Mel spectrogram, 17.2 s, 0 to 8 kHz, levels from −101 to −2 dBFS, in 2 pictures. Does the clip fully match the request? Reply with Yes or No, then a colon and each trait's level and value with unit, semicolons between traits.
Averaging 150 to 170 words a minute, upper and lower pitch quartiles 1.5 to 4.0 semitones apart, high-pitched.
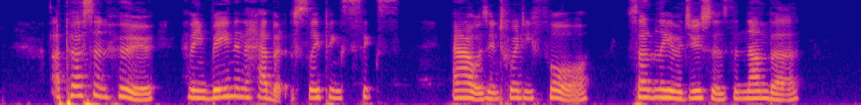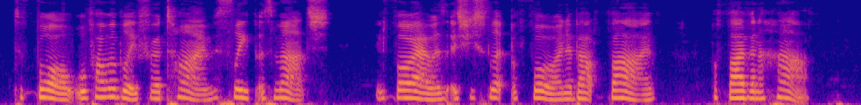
Yes: average, 155 wpm; narrow, 2.6 semitones; high, 205 Hz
